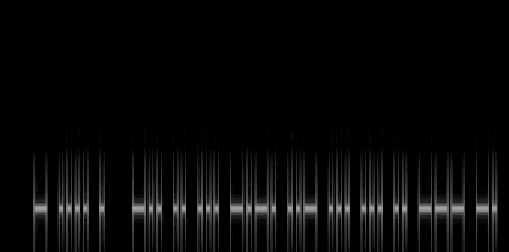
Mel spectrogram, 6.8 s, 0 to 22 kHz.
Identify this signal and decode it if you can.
Morse code, heard as a keyed tone, about 22 wpm, 700 Hz. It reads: THE DISCUSSION
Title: Sentences from Top 1100 Words 22wpm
